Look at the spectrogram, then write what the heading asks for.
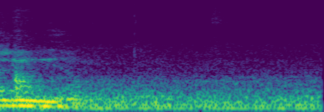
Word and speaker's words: lívido: es el apetito sexual no confundir la palabra líbido líbido se escribe con ve corta y tiene es una palabra es drua líbido que quiere decir blanco atado un cadáver está lívido está pálido y empieza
